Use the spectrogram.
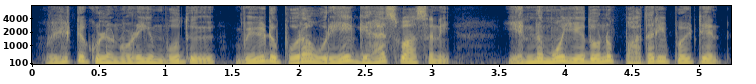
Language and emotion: Tamil, fearful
